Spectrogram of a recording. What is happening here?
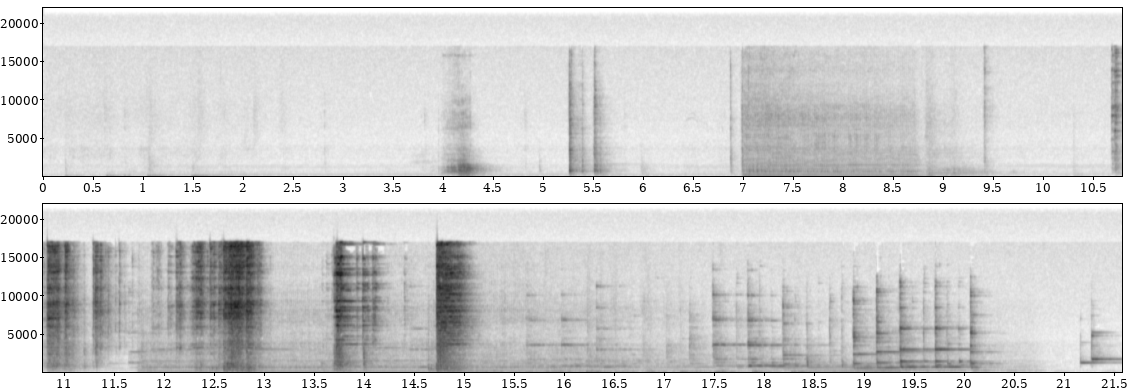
I walked to the coffee machine, put a cup on it, and turned it on. While the coffee was brewing, I sorted some cutlery. My phone started ringing so I walked towards it. When I reached, it stopped and received a notification.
